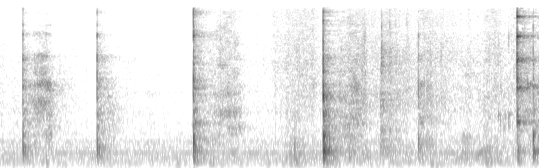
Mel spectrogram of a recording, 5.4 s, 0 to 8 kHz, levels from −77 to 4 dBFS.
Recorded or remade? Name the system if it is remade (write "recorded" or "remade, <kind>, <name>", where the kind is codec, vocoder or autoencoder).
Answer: recorded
